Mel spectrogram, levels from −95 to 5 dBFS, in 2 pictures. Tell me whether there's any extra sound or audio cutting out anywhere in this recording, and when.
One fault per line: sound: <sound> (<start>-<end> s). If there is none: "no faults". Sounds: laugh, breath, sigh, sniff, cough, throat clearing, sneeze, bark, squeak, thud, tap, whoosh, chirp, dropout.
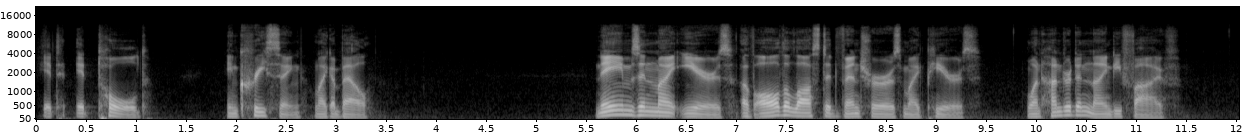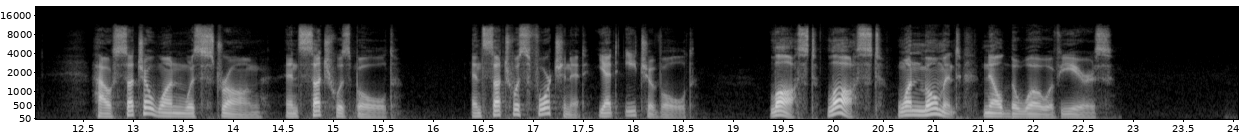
no faults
